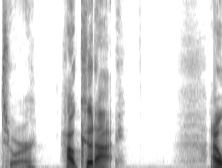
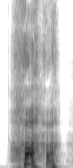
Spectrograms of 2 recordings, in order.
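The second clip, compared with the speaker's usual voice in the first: mock laugh. Oreo laughs.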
